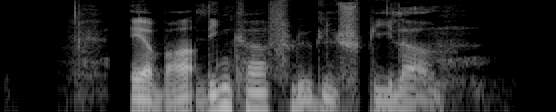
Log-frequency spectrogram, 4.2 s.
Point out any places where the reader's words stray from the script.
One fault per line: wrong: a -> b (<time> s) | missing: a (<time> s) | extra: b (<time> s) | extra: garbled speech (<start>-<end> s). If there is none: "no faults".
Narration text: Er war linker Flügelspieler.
no faults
